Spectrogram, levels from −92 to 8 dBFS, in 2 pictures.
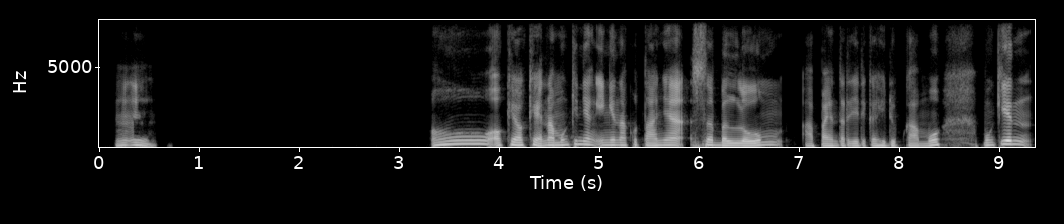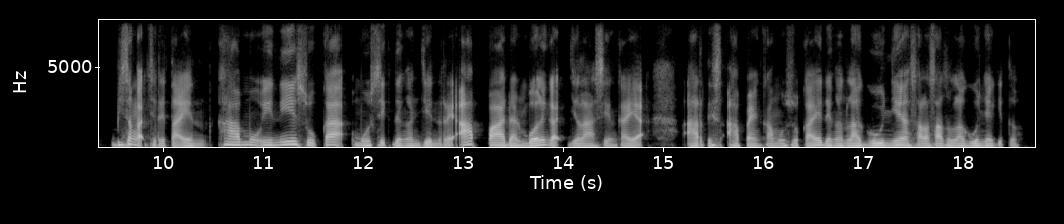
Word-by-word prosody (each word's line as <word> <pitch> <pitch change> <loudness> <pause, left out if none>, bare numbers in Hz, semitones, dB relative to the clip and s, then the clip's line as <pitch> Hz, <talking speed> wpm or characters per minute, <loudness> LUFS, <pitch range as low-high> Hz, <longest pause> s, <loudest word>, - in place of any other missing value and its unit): Mhm. 145 -4 -2 2.8
Oh, 220 +6 +2
oke 145 +6 -1
oke, 155 - +1
nah 155 - +4
mungkin 175 +7 0
yang 180 -4 +1
ingin 155 0 +1
aku - - -6
tanya 145 +2 +3
sebelum 140 +2 +2 0.2
apa 120 +1 -3
yang - - -5
terjadi 120 +1 -2
ke - - 0
hidup 125 -2 -2
kamu, 115 +8 0 0.5
mungkin 200 +6 +4 0.2
bisa 155 +2 +1
nggak - - +2
ceritain, 120 -2 -2
kamu 170 -2 0
ini 170 +6 +1
suka 160 -1 +1
musik 140 +2 -3
dengan 125 -2 -1
genre 110 -1 -2
apa 150 -7 +3
dan 130 -1 -1
boleh 135 +2 +4
nggak - - 0
jelasin 115 +2 -3
kayak 110 -3 -1 0.4
artis 120 +4 -3
apa 125 -1 -2
yang 120 - -4
kamu 115 0 -4
sukai 130 +4 -1
dengan 125 -2 -1
lagunya, 130 +2 +2
salah 115 +1 -1
satu 115 +1 0
lagunya 120 +2 0
gitu? - - -10
135 Hz, 140 wpm, -22 LUFS, 120-155 Hz, 2.8 s, nah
